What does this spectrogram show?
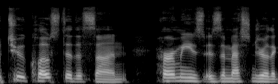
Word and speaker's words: Hermes: Uh it's pronounced Hermes.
